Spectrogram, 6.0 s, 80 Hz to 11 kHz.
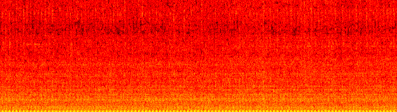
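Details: Poulan 12538 XT riding mower, 12.5 hp single-cylinder, 38-inch deck; steady single-cylinder thump about four beats a second, no misses, idle turned down, oil burning off muffler, okay for now.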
